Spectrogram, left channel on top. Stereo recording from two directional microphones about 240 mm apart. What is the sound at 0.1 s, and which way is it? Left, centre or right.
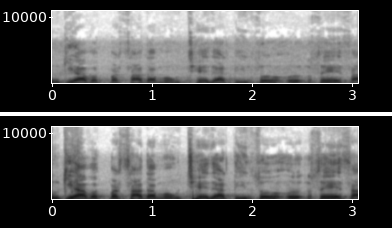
A man's voice, right.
